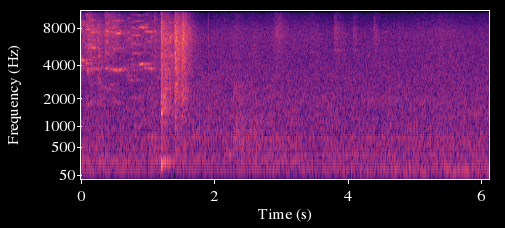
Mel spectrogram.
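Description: Old elevator at UMass Amherst's Du Bois Library rattling during a ride, a sharp clunk near the start, then continuous low rumbling and faint clatter throughout.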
